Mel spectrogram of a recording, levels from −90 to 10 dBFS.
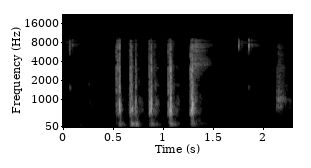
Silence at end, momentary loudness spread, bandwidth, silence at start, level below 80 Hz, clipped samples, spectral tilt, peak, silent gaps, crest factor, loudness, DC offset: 0.1 s; 14 LU; 9.8 kHz; 0.55 s; -76 dBFS; under 0.1%; -0.5 dB/octave; -10 dBFS; 1.00-1.04 s, 1.20-1.25 s, 1.54-1.75 s, 2.03-2.08 s; 30 dB; -37 LUFS; under 0.1%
